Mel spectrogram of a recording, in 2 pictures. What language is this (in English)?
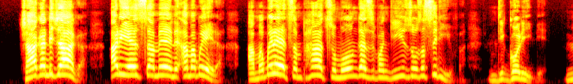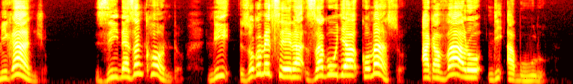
Nyanja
